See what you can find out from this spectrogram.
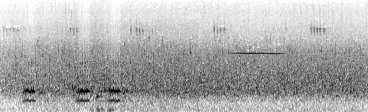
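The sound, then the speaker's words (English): A stream runs through the stillness of the Carmanah Valley in British Columbia. Its water rushes and babbles in an even, unbroken flow, bright and hissing, alone with no voices. “We leave you this week with the hypnotic rhythms of a stream that runs through the vast stillness of the Carmana Valley in British Columbia.”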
